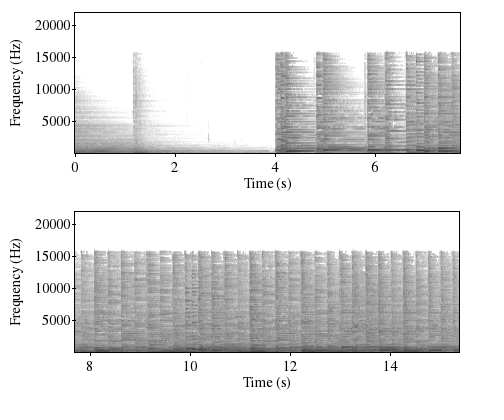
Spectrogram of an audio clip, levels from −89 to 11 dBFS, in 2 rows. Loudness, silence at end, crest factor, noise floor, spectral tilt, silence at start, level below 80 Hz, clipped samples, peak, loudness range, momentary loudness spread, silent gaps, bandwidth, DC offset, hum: -25 LUFS; 0 s; 16 dB; -56 dBFS; -5 dB/octave; 0 s; -48 dBFS; under 0.1%; -10 dBFS; 11 LU; 12 LU; none; 16.5 kHz; under 0.1%; none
